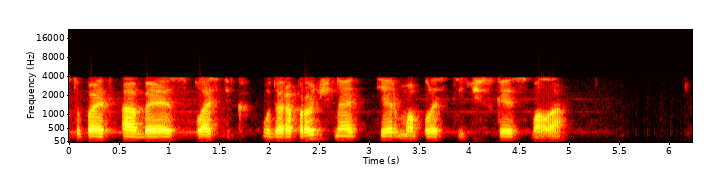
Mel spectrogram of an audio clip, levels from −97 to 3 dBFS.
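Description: Speech recording with no technical faults to report. It has the narrow sound of G.711 telephone coding, with the band held to roughly 300 Hz to 3.7 kHz and at most a faint level-following noise from the coding.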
